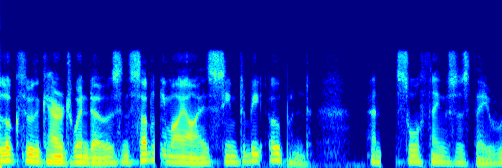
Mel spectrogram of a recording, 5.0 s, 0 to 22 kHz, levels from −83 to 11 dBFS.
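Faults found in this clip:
Lost AMR speech frames, 1.53–1.68 s: short dip to near silence, about 60 ms, which fits three 20 ms frames. Decoder concealment repeating last good pitch and vocal-tract parameters at falling gain. Radio-side frame errors failing checksum.

Lost AMR speech frames, 3.80–3.98 s: longer run, about 160 ms, roughly eight frames. Sound drops to near silence within two frames as gain decays, then returns weak or rough briefly. Wideband path at a high rate, clean outside these gaps.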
